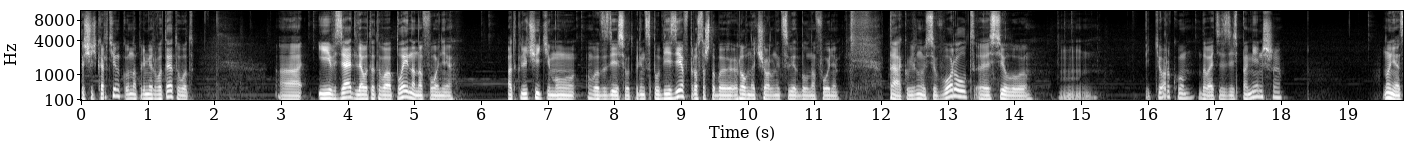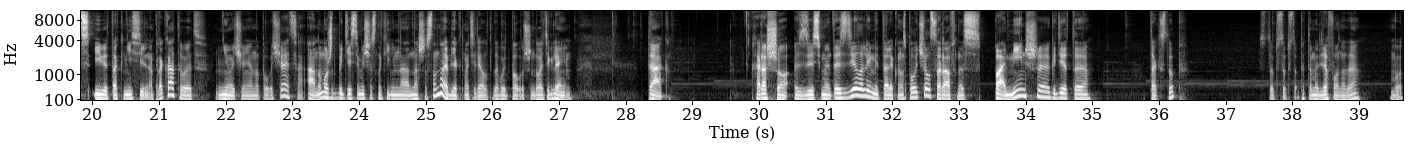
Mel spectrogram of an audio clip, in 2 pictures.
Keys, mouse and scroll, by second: 5.5-6.1 drag, 7.0 click, 7.3 click, 7.7 click, 8.6 drag, 11.5-12.2 drag, 12.8 click, 13.3-14.7 drag, 15.8 click, 16.7-19.3 drag, 20.3-21.1 drag, 24.2-24.7 drag, 25.1 click, 25.9 drag, 26.7 click, 27.2 click, 30.1 click, 32.1-33.6 drag, 34.2-35.4 drag, 36.2-37.8 drag.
